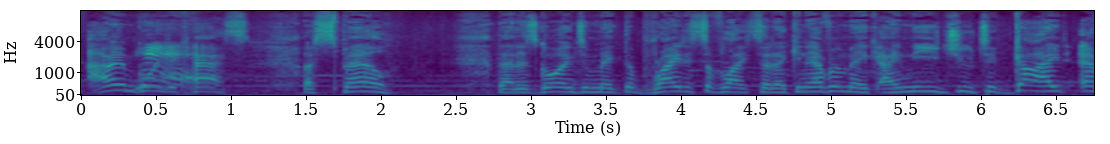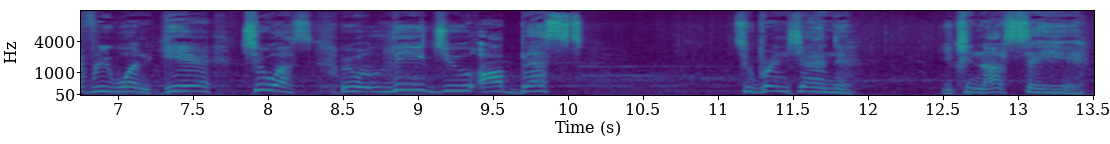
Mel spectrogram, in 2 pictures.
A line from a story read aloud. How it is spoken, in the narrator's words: he's going to start screaming, and he's going to say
